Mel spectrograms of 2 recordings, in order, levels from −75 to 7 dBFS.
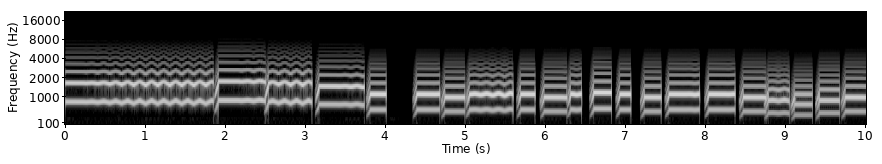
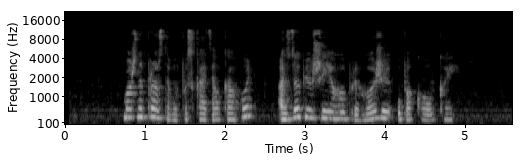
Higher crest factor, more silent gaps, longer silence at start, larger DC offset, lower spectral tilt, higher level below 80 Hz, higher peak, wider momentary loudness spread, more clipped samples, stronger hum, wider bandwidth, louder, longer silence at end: second, 8 dB vs 20 dB; first, 5.89-5.93 s, 8.38-8.42 s vs none; second, 0 s vs 0.75 s; neither; second, -1 dB/octave vs -5 dB/octave; second, -74 dBFS vs -66 dBFS; first, -2 dBFS vs -8 dBFS; second, 5 LU vs 10 LU; neither; first, 60 Hz at -75 dBFS vs none; second, 6.4 kHz vs 11.5 kHz; first, -9 LUFS vs -26 LUFS; second, 0 s vs 0.75 s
